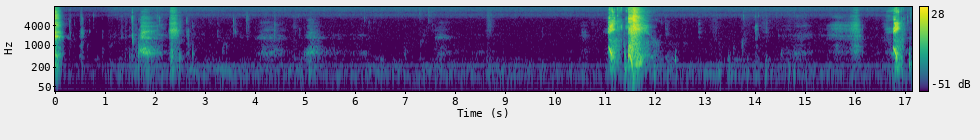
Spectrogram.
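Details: Two people sneezing together after using chhinkni sneezing powder: quiet breathing and small sounds, then a loud sneeze and a second sneeze at the end; induced sneezing.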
